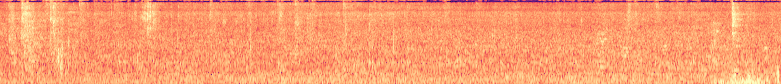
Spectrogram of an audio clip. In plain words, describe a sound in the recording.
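Footsteps tap on pavement close by.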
